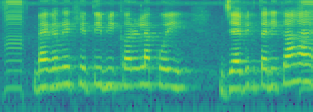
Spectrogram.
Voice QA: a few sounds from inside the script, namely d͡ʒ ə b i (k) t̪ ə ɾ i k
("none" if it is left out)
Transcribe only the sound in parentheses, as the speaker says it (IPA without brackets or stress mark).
k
